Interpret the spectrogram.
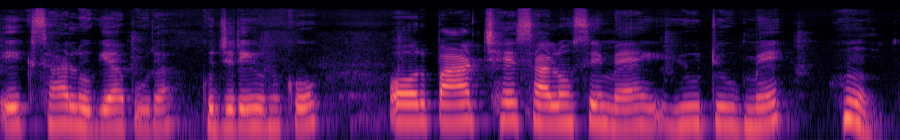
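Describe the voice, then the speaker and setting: A woman of medium pitch speaks in a dark, mellow tone with monotone, flat intonation. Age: 60s. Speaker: home cooking and lifestyle vlogger. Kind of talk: personal vlog, life story. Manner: halting, with filler sounds.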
